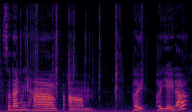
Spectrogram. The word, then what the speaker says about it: paella: So then we have paella. I think you don't pronounce the L.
